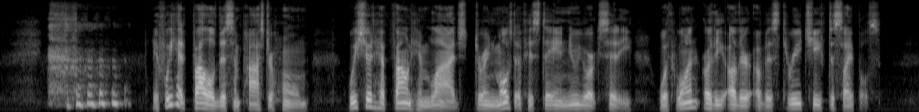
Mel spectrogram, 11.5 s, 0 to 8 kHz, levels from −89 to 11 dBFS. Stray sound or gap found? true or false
true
